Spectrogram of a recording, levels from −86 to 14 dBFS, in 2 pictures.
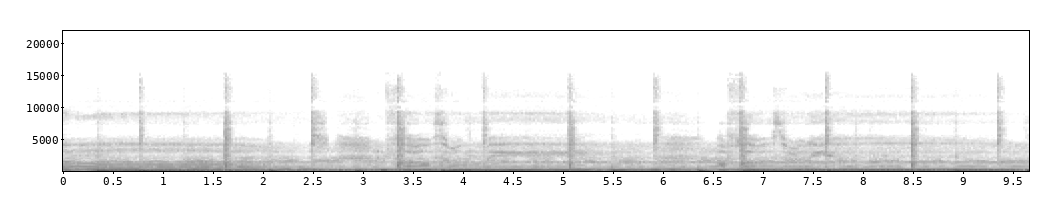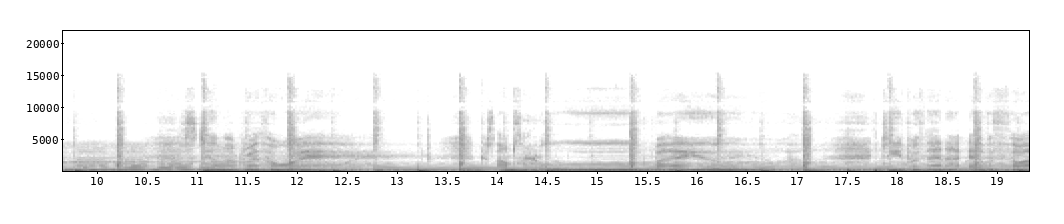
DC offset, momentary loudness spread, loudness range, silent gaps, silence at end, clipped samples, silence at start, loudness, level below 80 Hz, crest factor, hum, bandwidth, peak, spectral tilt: under 0.1%; 8 LU; 3 LU; none; 0 s; under 0.1%; 0 s; -36 LUFS; -50 dBFS; 16 dB; none; 15.5 kHz; -20 dBFS; -6.5 dB/octave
